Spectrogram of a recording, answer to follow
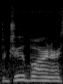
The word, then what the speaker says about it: Dru Barner: out one more time with it through Bonner drew barner thank you I keep mispronounce that drew barn or campground in the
